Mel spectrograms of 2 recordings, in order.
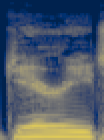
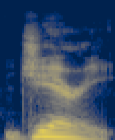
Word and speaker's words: Gerry: His name is Gary Turner, not Jerry, even though it's spelled G-E-R-R-Y. Most people who pronounce their name Gary will spell it G-A-R-Y or G-A-R-R-Y. He's G-E-R-R-Y, yet pronounces it Gary.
